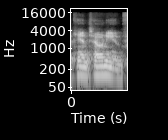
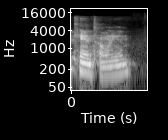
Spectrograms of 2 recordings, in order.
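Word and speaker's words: Kantonian: It's like in the Pokemon games where you somehow get access to the Cantonian forms too. – Yeah. – So that's cool. Did you say Cantonian? – That's how they say it.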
